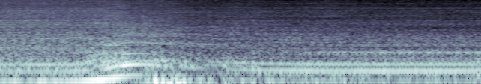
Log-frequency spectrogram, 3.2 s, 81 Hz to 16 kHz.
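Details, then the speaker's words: 1992 Toyota MR2 with a freshly finished 1MZ-FE V6 swap, free-rev blip: revs climb cleanly and drop back to a steady, even idle with no misfire or rattle. A healthy V6. "Sound is probably the most impressive thing about the V6 swap."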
